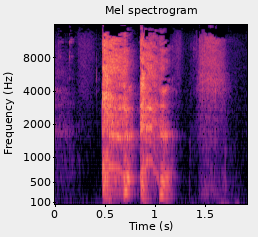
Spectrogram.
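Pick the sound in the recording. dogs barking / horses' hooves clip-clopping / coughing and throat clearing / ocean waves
coughing and throat clearing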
